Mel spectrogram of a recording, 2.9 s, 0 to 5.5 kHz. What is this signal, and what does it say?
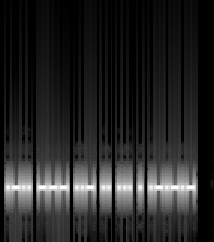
Morse code, heard as a keyed tone, about 34 wpm, 600 Hz. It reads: LOUISE.
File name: Ferie QRQ 34wpm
